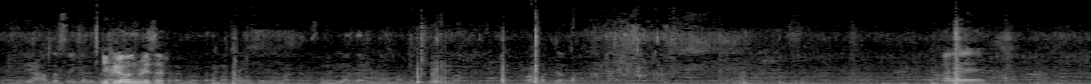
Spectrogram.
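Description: A man speaks briefly nearby, outdoors.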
